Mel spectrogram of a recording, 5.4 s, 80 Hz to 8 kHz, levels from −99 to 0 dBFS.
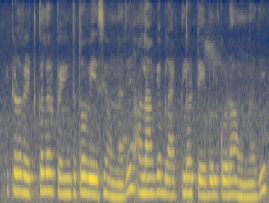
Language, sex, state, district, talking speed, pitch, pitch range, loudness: Telugu, female, Telangana, Hyderabad, 145 wpm, 230 Hz, 210-245 Hz, -15 LUFS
